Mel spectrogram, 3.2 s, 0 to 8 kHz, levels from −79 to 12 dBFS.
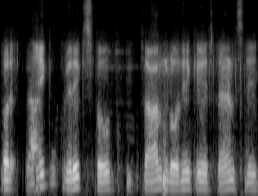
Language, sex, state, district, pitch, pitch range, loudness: Hindi, male, Chandigarh, Chandigarh, 125 Hz, 120-135 Hz, -18 LUFS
